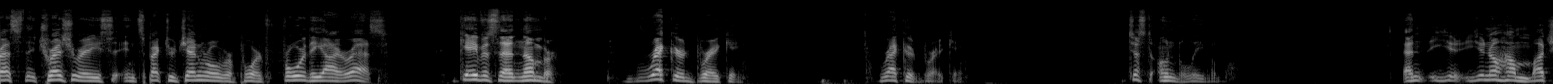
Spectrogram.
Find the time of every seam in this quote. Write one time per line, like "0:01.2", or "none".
none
